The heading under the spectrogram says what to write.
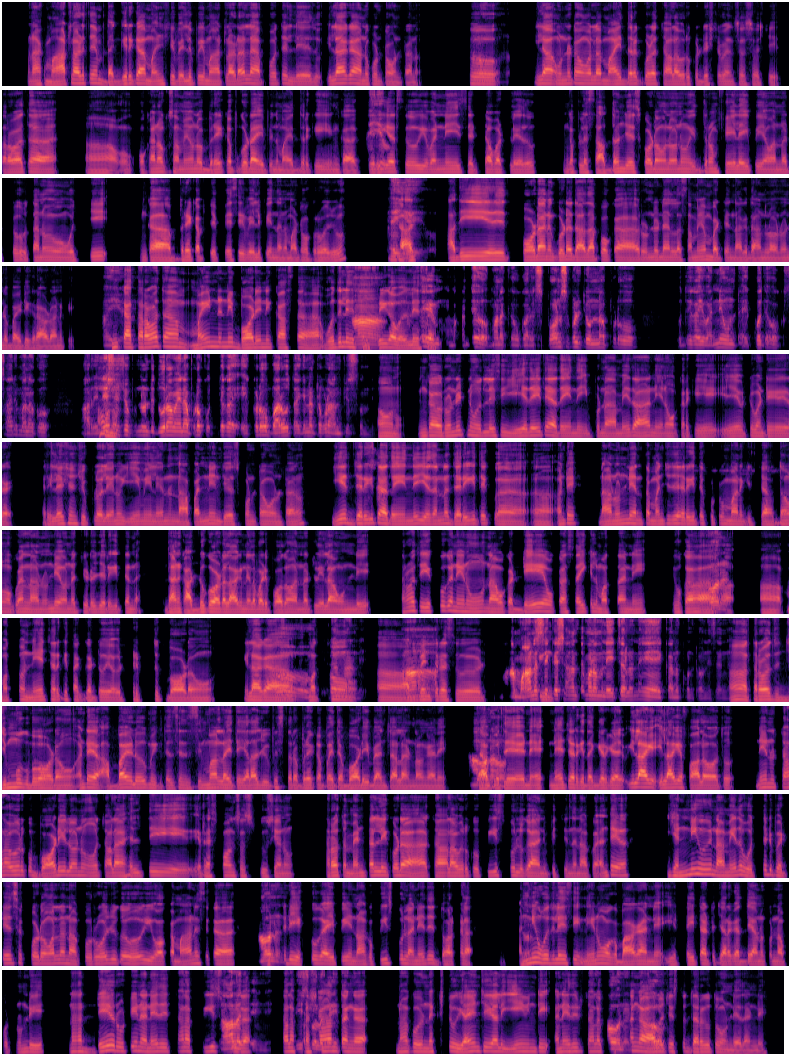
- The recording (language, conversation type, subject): Telugu, podcast, రోజువారీ రొటీన్ మన మానసిక శాంతిపై ఎలా ప్రభావం చూపుతుంది?
- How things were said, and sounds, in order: in English: "సో"; in English: "డిస్టర్బెన్సెస్"; in English: "బ్రేకప్"; "అయిపోయింది" said as "అయిపింది"; in English: "కెరియర్స్"; in English: "సెట్"; in English: "ప్లస్"; in English: "ఫెయిల్"; in English: "బ్రేకప్"; in English: "మైండ్‌ని, బోడీ‌ని"; in English: "ఫ్రీ‌గా"; in English: "రెస్పాన్సిబిలిటీ"; in English: "రిలేషన్షిప్"; in English: "రిలేషన్షిప్‌లో"; horn; in English: "డే"; in English: "సైకిల్"; in English: "నేచర్‍కి"; in English: "ట్రిప్"; in English: "నేచర్‌లోనే"; in English: "బ్రేకప్"; in English: "బోడీ"; in English: "నేచర్‍కి"; in English: "ఫాలో"; in English: "బోడీలోను"; in English: "హెల్తీ రెస్పాన్సెస్"; in English: "మెంటల్లీ"; in English: "పీస్ఫుల్"; in English: "డే రొటీన్"; in English: "పీస్ఫుల్‍గా"; in English: "ఛేంజ్"; in English: "పీస్ఫుల్‌గ"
